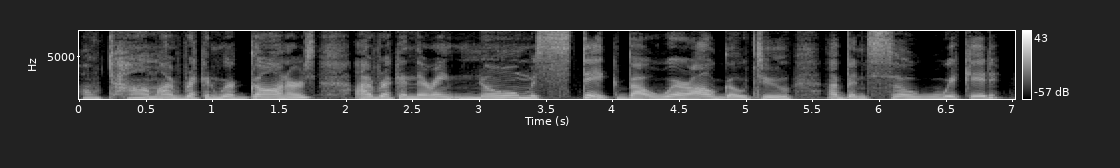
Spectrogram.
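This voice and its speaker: A woman's voice: medium pitch, a little slow, no room sound, voice pushed up, lightly acted. A woman voicing a ragged, superstitious boy with a drawl who talks in a fearful whisper. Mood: despairing. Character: ragged superstitious boy, timid and rough-spoken.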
